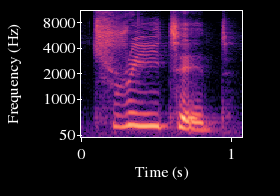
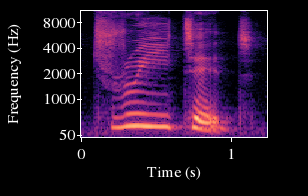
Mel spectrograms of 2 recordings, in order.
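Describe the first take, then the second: The two takes are said the same way.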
